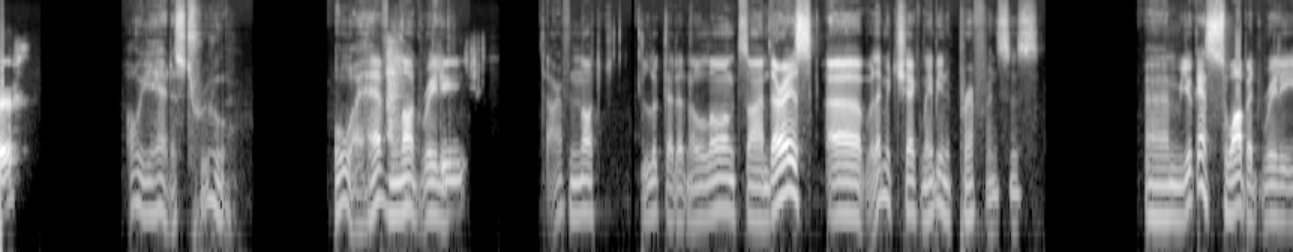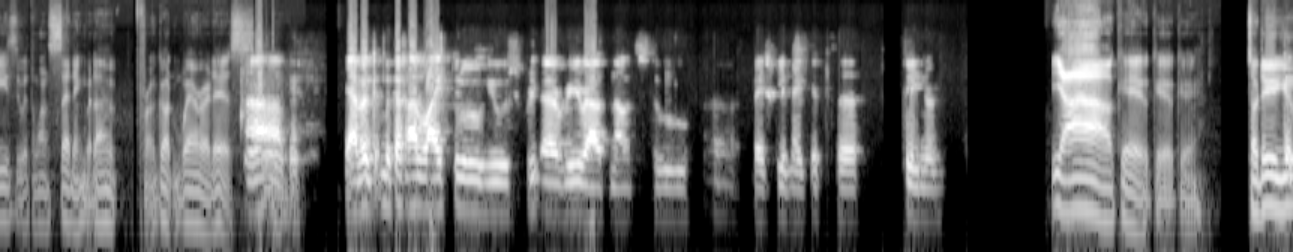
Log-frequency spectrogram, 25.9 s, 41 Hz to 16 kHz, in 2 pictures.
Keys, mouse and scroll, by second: 4.8 shift+click, 6.1 click, 7.1 middle click, 8.6-11.1 drag.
